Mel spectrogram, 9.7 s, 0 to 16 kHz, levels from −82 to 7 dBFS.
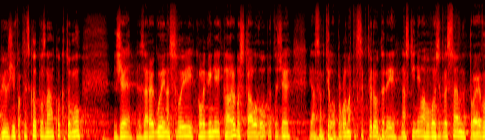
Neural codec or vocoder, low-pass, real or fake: codec, 44.1 kHz, 2.6 kbps, SNAC; 14.4 kHz; fake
